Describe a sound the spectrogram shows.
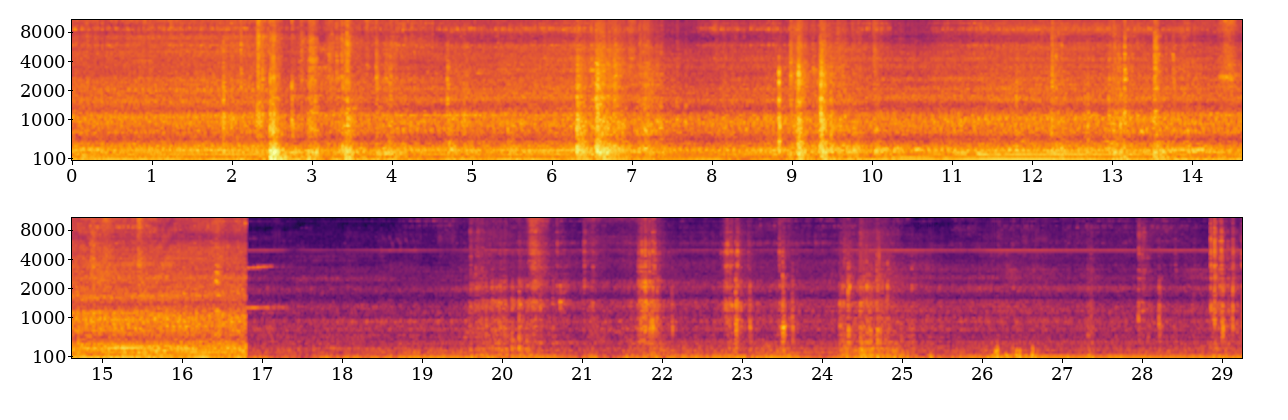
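A truck's hydraulic arm whines as it lifts and dumps a bin.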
